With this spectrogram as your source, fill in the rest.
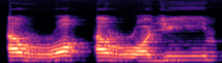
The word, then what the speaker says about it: الرجيم: Ça, ra là, ra quand il y a fatha l'oli ou bien il y a dhamma, nous pouvons prononcer la bouche pleine, la bouche bien ronde. Alors, nous pouvons dire ar-rajim, ar-rajim.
